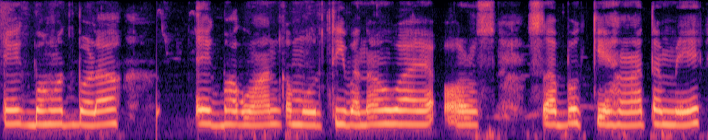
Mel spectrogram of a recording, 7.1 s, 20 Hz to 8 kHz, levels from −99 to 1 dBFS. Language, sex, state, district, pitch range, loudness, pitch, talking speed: Hindi, male, Chhattisgarh, Kabirdham, 245-265 Hz, -20 LUFS, 255 Hz, 120 wpm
